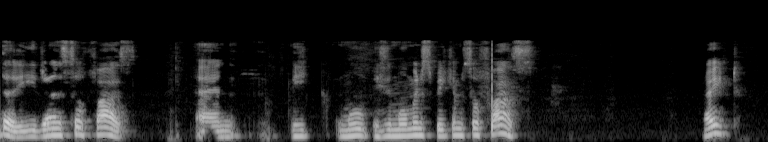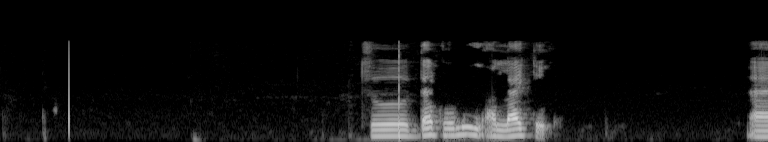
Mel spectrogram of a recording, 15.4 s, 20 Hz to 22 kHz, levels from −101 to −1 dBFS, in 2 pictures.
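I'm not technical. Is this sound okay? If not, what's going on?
No. Something in the recording chain likely jolted the signal: a sudden electrical spike, the kind a loose plug, a switch or a static discharge makes. Each spike lands on top of the speech as a loud pop, far louder than the talking, lasting only about two hundredths of a second, while the speech carries on underneath. There are three: at 4.92, 8.37 and 11.67 seconds. The last is a little softer than the first two.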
